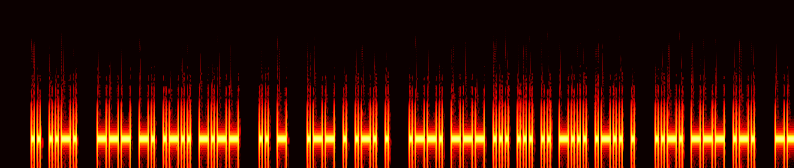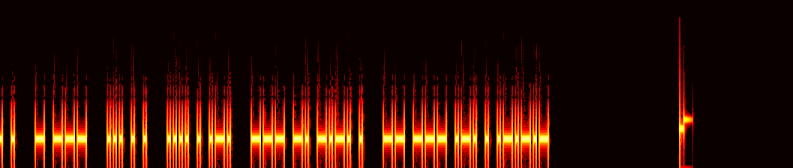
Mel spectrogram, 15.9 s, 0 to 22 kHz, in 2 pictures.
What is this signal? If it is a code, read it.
Morse code, heard as a keyed tone, about 40 wpm, 700 Hz. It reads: IF ONLY IT WERE POSSIBLE FOR ME TO SEE HER ONCE MORE.
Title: Sentences from Top 500 Words 40wpm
